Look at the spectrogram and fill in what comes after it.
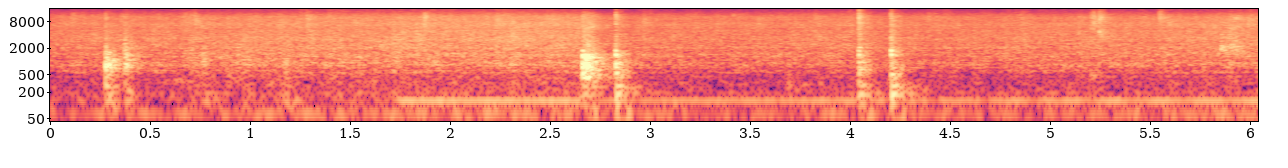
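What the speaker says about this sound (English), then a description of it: "That's going to cook down our mushrooms and the rest of our scallions." Sliced mushrooms and scallions sizzle steadily in a hot pan, a constant bright frying hiss with a few sharp pops and clicks from stirring, close and alone with no talk.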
